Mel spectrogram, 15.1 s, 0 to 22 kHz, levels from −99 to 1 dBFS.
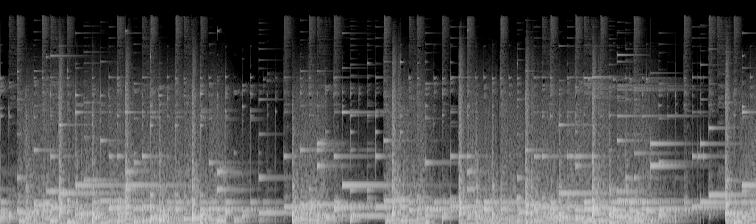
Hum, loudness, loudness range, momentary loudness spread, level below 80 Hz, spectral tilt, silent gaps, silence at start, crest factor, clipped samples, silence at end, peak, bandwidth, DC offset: none; -25 LUFS; 3 LU; 6 LU; -32 dBFS; -7.5 dB/octave; none; 0 s; 18 dB; under 0.1%; 0 s; -8 dBFS; 16.5 kHz; 1%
